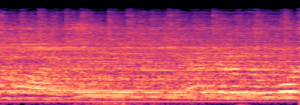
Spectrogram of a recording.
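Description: Arena goal celebration after a home goal: a long, steady, horn-like low chord with music over it.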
